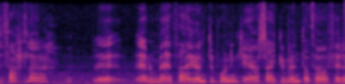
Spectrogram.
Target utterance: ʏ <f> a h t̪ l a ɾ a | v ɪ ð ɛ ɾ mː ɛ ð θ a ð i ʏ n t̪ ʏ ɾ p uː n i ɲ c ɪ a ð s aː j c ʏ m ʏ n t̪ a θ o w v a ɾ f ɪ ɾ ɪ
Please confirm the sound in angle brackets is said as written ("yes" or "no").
yes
